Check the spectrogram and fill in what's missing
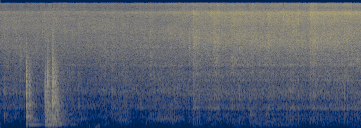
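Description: Bacon hits a preheated Dutch oven with two sharp thuds, then settles into a faint, steady sizzling hiss that stays low and even throughout.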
